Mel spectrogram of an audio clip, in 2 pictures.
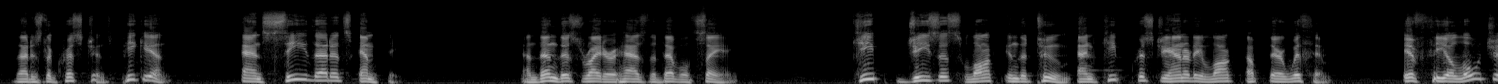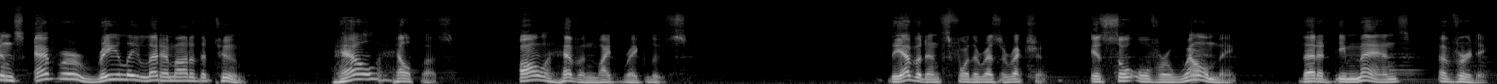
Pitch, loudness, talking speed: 125 Hz, -25 LUFS, 130 wpm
